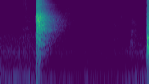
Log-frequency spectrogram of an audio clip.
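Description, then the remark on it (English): Two loud, sharp hand claps, spaced well apart, each a crisp smack with a brief ringing tail. A quiet pause sits between them, and no one speaks. “Clap.”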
